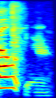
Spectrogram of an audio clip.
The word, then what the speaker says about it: Beldre: I can't pronounce it. Beldre. Beltray, I think. Beldra. Beldra. You had it Yes, right. Yeah, Beldra.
